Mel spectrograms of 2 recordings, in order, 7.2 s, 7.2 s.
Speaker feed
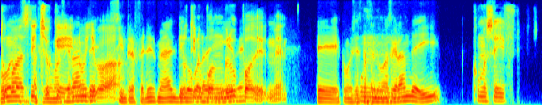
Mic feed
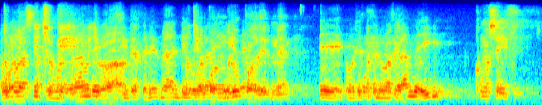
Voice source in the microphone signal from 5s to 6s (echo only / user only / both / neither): echo only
